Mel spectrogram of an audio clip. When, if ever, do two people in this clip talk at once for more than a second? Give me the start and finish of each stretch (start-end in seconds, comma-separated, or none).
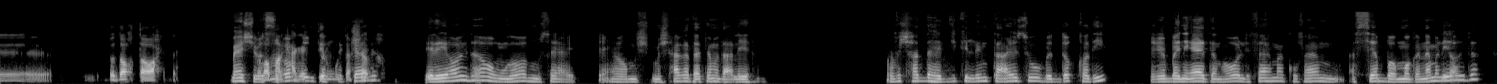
2.6-3.8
